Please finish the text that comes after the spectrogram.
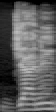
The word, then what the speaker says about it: ज्ञानी: इसको ज्ञ पढ़ के ज पढ़ा जाए। क्या पढ़ा जाए? ज्ञानी को ज्ञानी पढ़ा जाए तब आएगा ये। तो अब भले ही हम उच्चारण हमारा जैसा भी है हम बोल पा रहे हैं। ज्ञानी कहते हैं ना अब उसको ज्ञानी नहीं ज्ञानी ज आना चाहिए।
